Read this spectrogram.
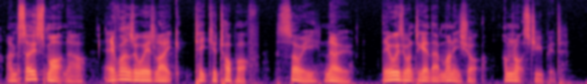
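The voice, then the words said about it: Deadpan, slightly congested voice. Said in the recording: “in my normal voice, although a bit fluey ... I'm doing it deadpan”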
